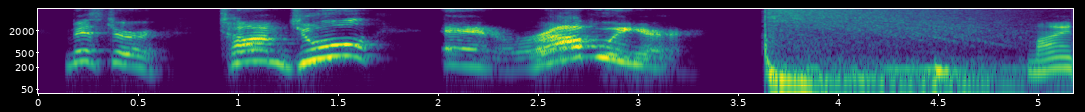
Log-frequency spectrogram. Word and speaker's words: Winger: Tom Jewell and Rob Winger.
